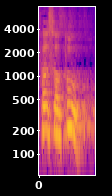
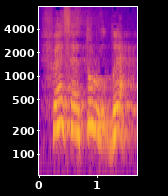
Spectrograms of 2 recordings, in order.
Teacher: الخطأ اللي بنقع فيه بنقول فسترضي، فسطو، شوف طو، لا، فسترضع، التاء رقق، السين والفاء قبلها برضو مرققين · Shown in: second take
